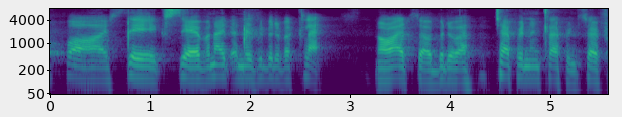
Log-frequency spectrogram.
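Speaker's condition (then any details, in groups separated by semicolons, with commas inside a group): No condition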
